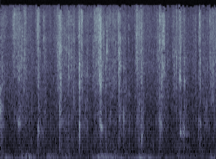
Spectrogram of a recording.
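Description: A mare's hooves clip-clop at a walk, many even hoofbeats in a steady rhythm over a low background rumble.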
